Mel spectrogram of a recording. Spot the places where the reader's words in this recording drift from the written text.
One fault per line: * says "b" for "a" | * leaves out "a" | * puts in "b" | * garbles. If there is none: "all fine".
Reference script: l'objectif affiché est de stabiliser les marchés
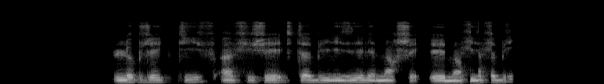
* leaves out "est de"
* garbles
